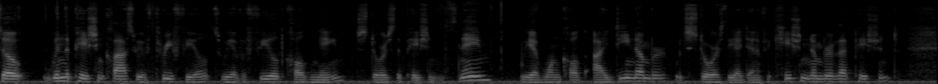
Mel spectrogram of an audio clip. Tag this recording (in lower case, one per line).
speech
